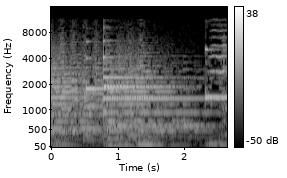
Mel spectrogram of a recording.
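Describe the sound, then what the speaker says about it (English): Small bells hung on a Christmas decoration with brown burlap twine, jingling in a steady bright shimmer with a couple of sharper ring accents, close and continuous. "I did add some bells. These are small bells that I had purchased last year on Amazon."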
